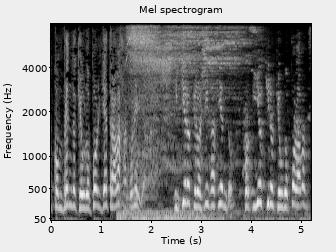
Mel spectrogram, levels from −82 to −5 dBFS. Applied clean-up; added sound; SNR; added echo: classical method log-MMSE.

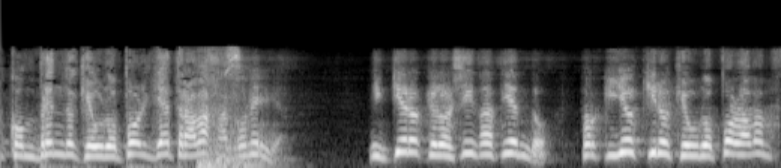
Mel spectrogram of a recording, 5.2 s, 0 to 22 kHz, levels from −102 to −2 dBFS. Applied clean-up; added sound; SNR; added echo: neural mask model DeepFilterNet 3.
